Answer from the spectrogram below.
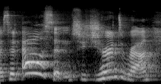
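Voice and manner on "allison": much higher calling out; retold second try at hailing someone, pitched right up; mock yell. Calling a catering worker who didn't answer, mock yell. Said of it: "so I yell out".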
